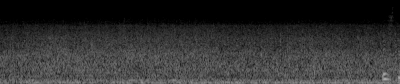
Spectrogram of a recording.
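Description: Steady rushing noise of wind on a phone's microphone outdoors, an even hiss with an unsteady low rumble underneath.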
